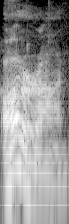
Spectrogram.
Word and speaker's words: Auron: I say Auron.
